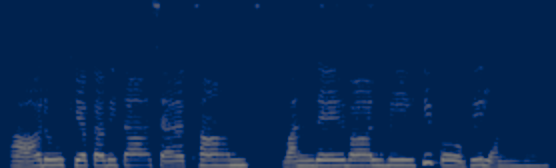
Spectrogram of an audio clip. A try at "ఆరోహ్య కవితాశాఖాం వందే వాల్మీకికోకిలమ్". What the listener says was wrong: first time చెప్పినప్పుడు మీరు రూపు దీర్ఘం ఇచ్చారు సెకండ్ టైం మీరు కరెక్ట్ చేశారు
